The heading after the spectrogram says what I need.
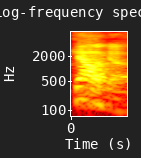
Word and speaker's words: Galaga: Galaga.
